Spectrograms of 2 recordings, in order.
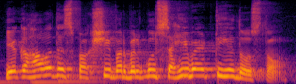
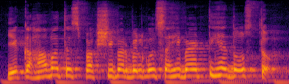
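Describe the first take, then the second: First: It is said slowly, ending smoothly. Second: The last word gets a sudden jerky push.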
